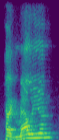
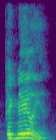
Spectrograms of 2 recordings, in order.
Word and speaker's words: Pygmalion: you're gonna help me for not help me pronounce this sure pagmalian pygmalion there you go okay millions an old character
